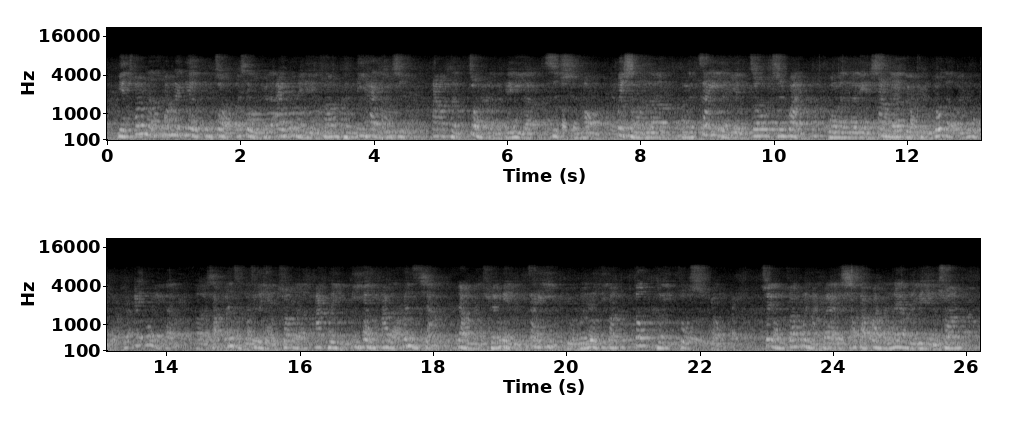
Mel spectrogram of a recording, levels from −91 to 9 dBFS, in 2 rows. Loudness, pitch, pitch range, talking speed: -28 LUFS, 210 Hz, 190-230 Hz, 290 characters per minute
